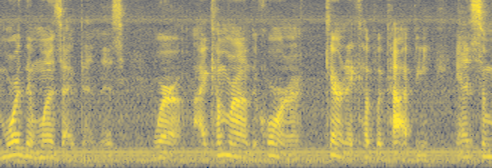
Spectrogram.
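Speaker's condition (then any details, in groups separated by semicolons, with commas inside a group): Parkinson's disease; about seven years since symptoms, recent intranasal stem cell procedure; difficulty with speech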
